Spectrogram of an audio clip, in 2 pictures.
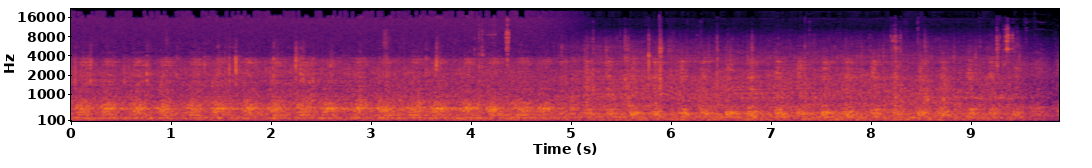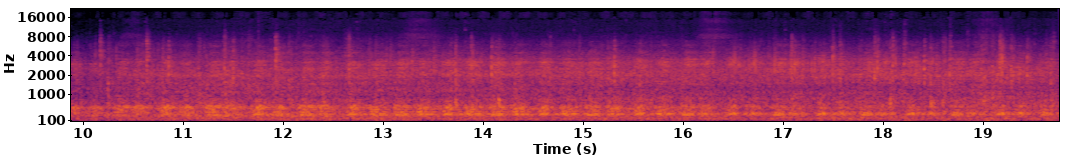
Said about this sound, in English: the train goes through another tunnel and behind a little scenery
